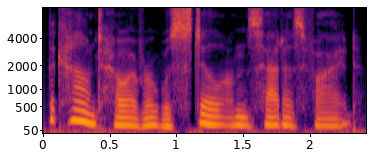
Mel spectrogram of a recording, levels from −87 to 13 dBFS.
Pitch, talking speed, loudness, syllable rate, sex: 135 Hz, 150 wpm, -18 LUFS, 4.6 syllables/s, female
